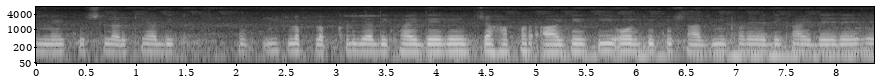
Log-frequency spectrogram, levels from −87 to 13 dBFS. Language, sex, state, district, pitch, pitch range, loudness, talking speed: Hindi, male, Chhattisgarh, Balrampur, 135 Hz, 130-140 Hz, -18 LUFS, 180 wpm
